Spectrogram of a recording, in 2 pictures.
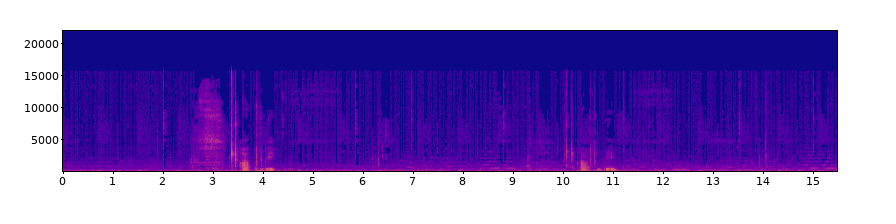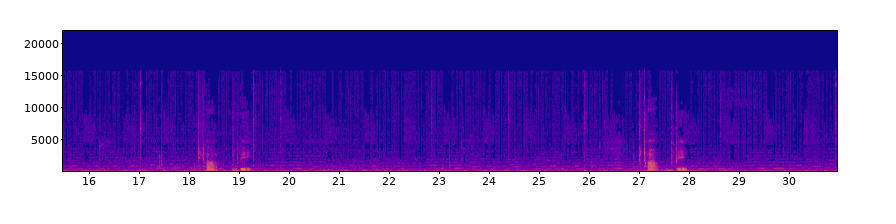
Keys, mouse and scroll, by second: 3.4 a, 3.9 b, 7.0-8.9 drag, 10.1 a, 10.6 b, 15.1-17.1 drag, 18.2 a, 18.9 b, 24.4-26.2 drag, 27.1 a, 27.7 b.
